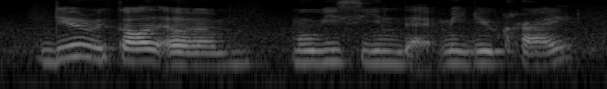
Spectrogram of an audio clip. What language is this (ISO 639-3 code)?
eng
